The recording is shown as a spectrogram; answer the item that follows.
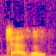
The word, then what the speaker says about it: Jasmin: Jasmin.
